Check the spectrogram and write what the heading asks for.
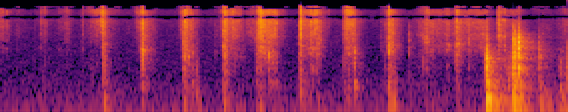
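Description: A tarot deck being shuffled by hand: a run of crisp card slaps about three or four a second, then a louder, denser flurry of card noise near the end.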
